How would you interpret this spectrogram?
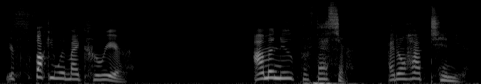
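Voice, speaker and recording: A woman's voice: a little high, sing-song, normal speed, no echo, clean studio sound. A woman playing a stern, taunting goth college professor in an ASMR roleplay, with a scolding, condescending manner. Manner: scolding, condescending, dropping into breathy murmurs.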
